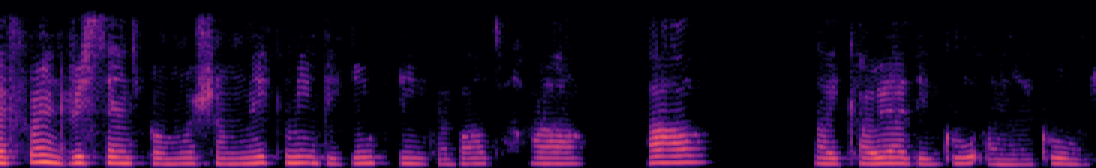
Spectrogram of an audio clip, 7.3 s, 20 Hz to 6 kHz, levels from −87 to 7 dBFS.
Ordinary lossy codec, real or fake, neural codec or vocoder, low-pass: none; fake; codec, 16 kHz, 4.8 kbps, FACodec; 5.4 kHz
